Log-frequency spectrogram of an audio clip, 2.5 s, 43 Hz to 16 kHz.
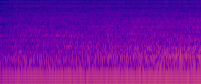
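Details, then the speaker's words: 2008 Kia Sorento 3.3 V6 idling after no-start repair (bad starter), now charging at 14.4 V: smooth, even low hum with no knocks, misses or squeal. Healthy idle, all back together. "Yep. She's good. All back together. Ready to rock and roll."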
